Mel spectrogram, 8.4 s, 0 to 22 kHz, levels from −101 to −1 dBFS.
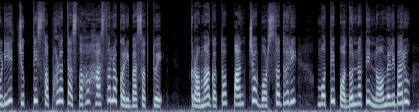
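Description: Listening through the speech recording, nothing technically amiss stood out at any point.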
